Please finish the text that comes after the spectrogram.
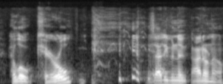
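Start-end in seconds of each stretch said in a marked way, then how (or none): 0.2-1.0 put-on cop voice with added bass. Showing how a seventeen-year-old puts on a cop voice, with bass added. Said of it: "just put that bass in your voice".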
